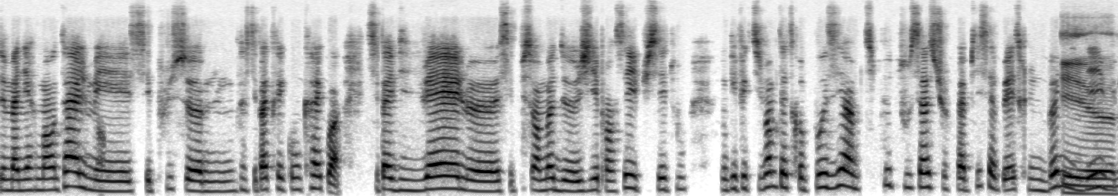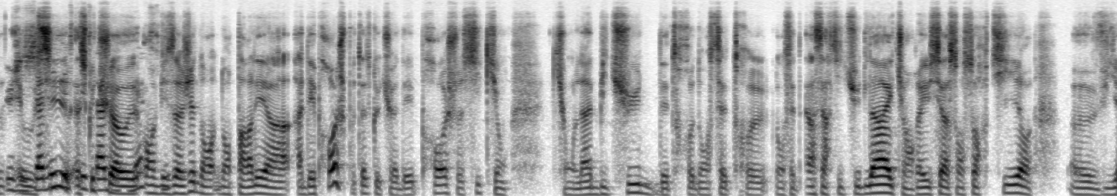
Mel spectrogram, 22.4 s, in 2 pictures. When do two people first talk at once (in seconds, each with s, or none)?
10.6 s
